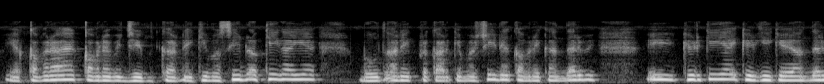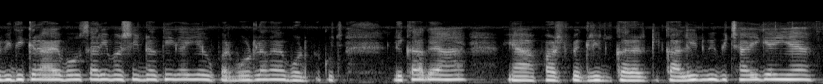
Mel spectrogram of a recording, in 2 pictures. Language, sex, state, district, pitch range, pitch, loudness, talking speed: Hindi, female, Haryana, Jhajjar, 185-220 Hz, 205 Hz, -15 LUFS, 210 wpm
